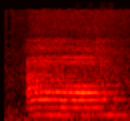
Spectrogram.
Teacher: A au premier ton, c'est haut et plat. A. Imaginez vous allez au dentiste et il vous demande d'ouvrir la bouche.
